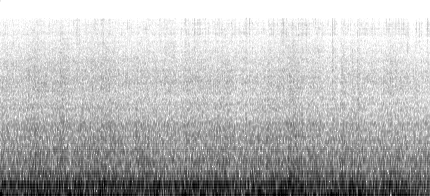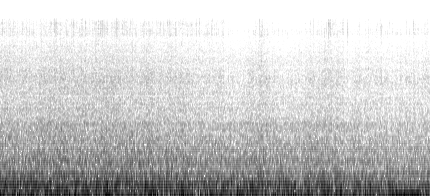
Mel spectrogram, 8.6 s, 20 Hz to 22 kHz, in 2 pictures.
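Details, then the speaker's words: 3.0 TDI diesel with intake flap removed, a larger OEM intake pipe and no EGR valve, under load: strong continuous drone with no hesitation, flat spots or odd noises; pulls normally. "il y a pas d'autres bagnole qui peut faire ce bruit là"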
